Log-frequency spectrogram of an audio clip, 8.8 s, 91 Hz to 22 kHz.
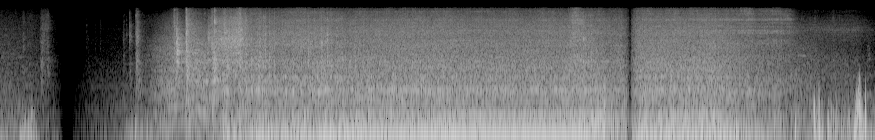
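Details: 1969 Corvette with a 350 Chevy V8 and Rochester carburetor, after the fuel-air mixture was adjusted to 750 rpm idle. It catches after a short crank, settles into an even, low idle with no misses, then shuts off. A normal start and idle.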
